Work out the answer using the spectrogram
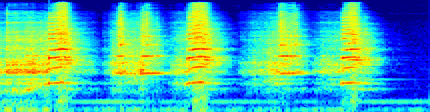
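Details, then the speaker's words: Hacksaw cutting metal held too far from the vise jaws: five shrill squeals, one per stroke about every half second, as the work is pulled by each tooth and springs back; chatter, cured by clamping closer to the jaws. "that squeak is called chatter what causes it are the teeth pulling the um pulling the job the teeth comes along and as as the teeth pops off the end the job will spring back the next tooth comes along pulls the job and then clips off the end and springs back"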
